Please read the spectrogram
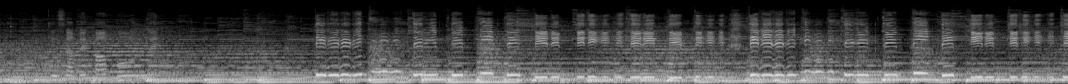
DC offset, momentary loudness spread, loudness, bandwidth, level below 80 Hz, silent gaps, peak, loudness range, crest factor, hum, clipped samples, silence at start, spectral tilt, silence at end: under 0.1%; 7 LU; -15 LUFS; 13.5 kHz; -48 dBFS; none; 0 dBFS; 3 LU; 14 dB; none; under 0.1%; 0 s; -6.5 dB/octave; 0 s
